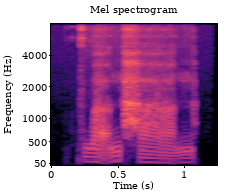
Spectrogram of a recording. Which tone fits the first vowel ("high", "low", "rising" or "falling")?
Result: rising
